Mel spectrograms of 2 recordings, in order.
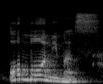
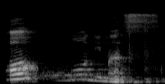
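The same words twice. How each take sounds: First: Said in the usual way. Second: Homônimas spelled out slowly, every syllable drawn out; slow teaching pronunciation. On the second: Shown as a demonstration. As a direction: stretch homônimas out syllable by syllable for the class. (homônimas bem devagar, sílaba por sílaba) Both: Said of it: "Aí eu falo que essas palavras são".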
